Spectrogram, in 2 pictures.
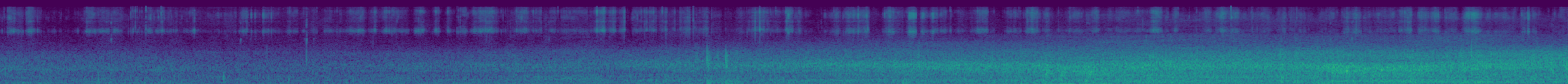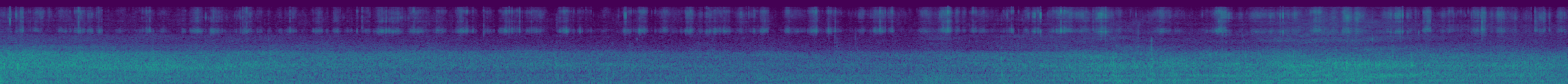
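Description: Street traffic: a passing vehicle's sound swells and fades, loudest about halfway through, with a smaller swell near the end. A faint, irregular high ticking runs under it.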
